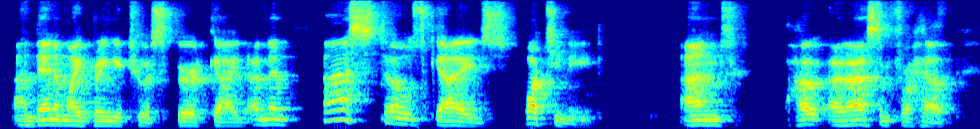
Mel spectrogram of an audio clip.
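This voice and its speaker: At a fairly quick pace, a man with an Irish accent speaks at a medium pitch. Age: 60s. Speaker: psychotherapist and shamanic teacher. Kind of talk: podcast interview. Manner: halting.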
